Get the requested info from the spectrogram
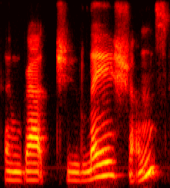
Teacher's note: for congratulations my stress is on the a of lations and so I'm going to go quickly congratulations on the other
